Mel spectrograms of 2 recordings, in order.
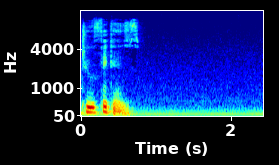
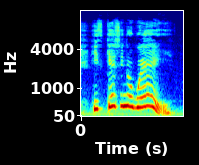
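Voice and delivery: high urgent cry; shouted; 12 semitones higher, 3 dB louder than usual. A narrator's reading. Boy seeing the gunman escape, urgent shout. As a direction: call out the alarm in a raised pitch. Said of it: "shouted Morgan".

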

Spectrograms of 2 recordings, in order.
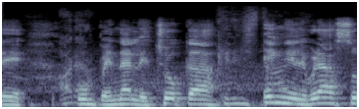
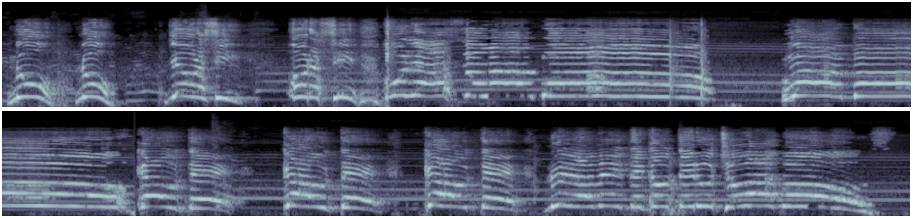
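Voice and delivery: breakneck goal commentary; 12 semitones higher, much slower than usual. Real, not acted. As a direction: scream the goal call. Goal celebration, shouting commentary.

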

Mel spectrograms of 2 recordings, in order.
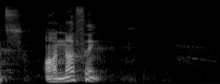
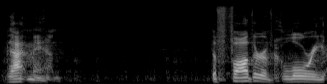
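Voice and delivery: ordinary talk, nothing marked

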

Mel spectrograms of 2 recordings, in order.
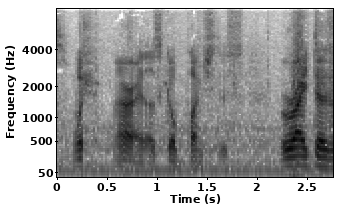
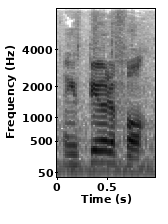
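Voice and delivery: usual speaking voice

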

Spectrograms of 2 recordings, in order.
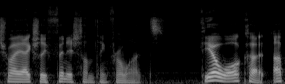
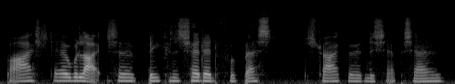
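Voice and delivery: a light, higher put-on British accent, jokey; playing the striker in a cheeky British accent; mock British accent; 4 semitones higher than usual. Commentator voicing his German striker with a British accent. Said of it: "I'm British".

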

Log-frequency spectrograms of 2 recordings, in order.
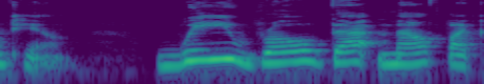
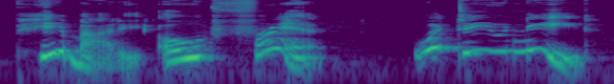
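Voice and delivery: much higher, delighted greeting; light up at seeing an old friend; excited exclaim; 13 semitones higher than usual. A narrator's reading. Da Vinci greeting his old friend Peabody, high and excited. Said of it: "Mister da Vinci exclaimed".

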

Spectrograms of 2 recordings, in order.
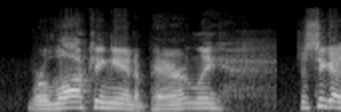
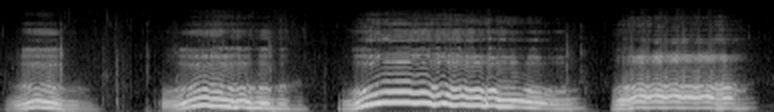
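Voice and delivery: rising "ooh"s; 4 dB louder, much slower than usual. Real, not acted. Sees something, wordless cries.

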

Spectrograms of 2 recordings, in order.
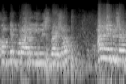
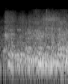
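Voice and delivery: breathy laugh; 3 semitones lower, 8 dB quieter than usual. Real, not acted. Laughs at his own shouting.

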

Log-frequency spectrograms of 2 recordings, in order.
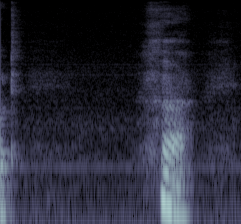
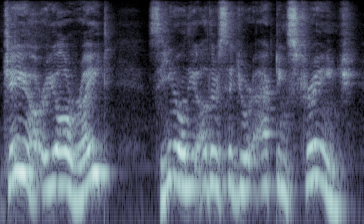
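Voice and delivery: put-on high, loud, alarmed girl; urgent acted concern for a friend; worried calling out; 9 semitones higher, 8 dB louder than usual. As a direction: call out anxiously, raised pitch. Worried Yona calls to collapsing friend.

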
